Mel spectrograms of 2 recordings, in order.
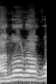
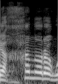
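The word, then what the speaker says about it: honor: H에서 많이 묵음이 돼요. 우리가 안어라고 하지 하어라고 안 하잖아, 명예를.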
